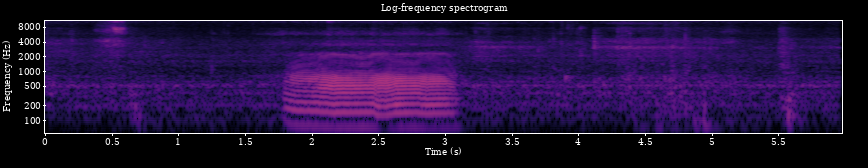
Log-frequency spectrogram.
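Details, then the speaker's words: Dog snoring, possibly asleep with eyes open: one loud, rough, buzzing snore-like breath over quiet room noise. "I don't know if he's asleep with his eyes open because he sounds like he's snoring."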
